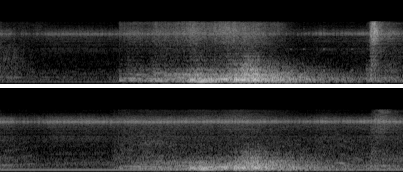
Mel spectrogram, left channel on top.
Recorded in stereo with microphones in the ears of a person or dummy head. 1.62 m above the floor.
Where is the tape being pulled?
80° left, 2.5 m.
